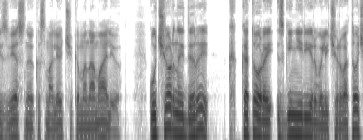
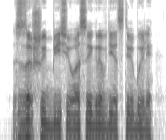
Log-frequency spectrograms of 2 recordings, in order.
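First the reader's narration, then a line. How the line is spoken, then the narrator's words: Muttered. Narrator (Russian): пробормотал Тед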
